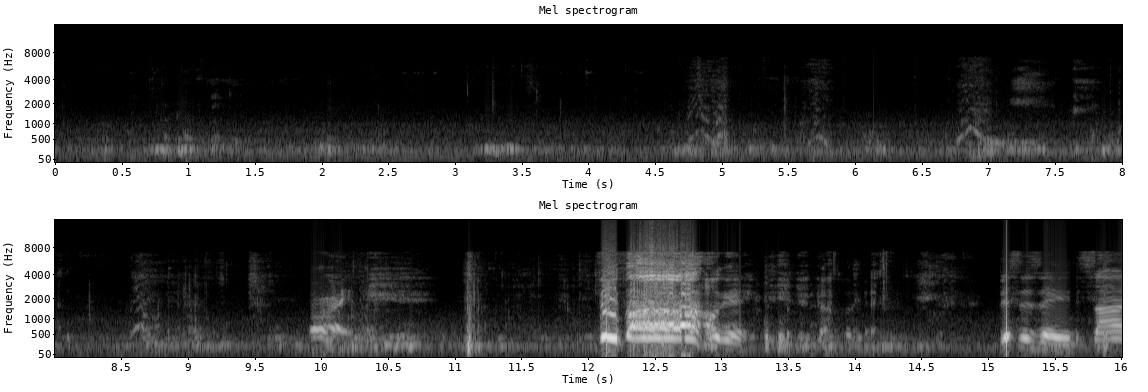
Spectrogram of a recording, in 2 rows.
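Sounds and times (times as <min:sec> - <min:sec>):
zipper tugged: 0:04.7 - 0:05.8, 0:06.8 - 0:07.2, 0:08.6 - 0:09.2.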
